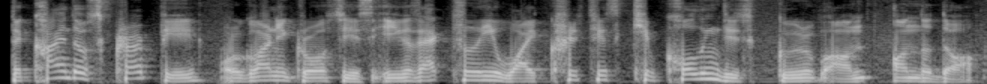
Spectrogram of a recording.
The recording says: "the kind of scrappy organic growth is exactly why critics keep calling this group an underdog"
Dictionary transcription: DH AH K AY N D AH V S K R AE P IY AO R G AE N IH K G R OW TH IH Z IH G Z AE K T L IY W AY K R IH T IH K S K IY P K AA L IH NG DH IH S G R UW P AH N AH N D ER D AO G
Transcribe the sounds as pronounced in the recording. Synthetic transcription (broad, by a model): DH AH K AY N D AH V S K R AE P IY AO R G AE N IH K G R OW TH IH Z IH G Z AE K T L IY W AY K R IH T IH K S K IY P K AA L IH NG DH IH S G R UW P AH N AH N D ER D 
